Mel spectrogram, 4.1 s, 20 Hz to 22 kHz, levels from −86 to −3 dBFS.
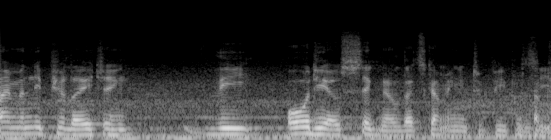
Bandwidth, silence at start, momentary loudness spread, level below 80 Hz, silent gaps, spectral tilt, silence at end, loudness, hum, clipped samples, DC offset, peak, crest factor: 7.6 kHz; 0 s; 11 LU; -36 dBFS; none; -9 dB/octave; 0 s; -25 LUFS; none; under 0.1%; under 0.1%; -6 dBFS; 18 dB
